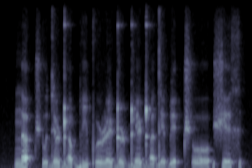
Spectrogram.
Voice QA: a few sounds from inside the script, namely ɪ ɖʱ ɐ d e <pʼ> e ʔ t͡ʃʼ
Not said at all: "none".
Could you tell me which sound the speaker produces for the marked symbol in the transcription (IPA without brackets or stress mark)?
ɓ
